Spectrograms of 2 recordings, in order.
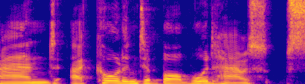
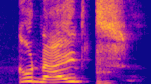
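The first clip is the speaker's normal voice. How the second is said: sarcastic, mocking jeer, pitched very high; 14 semitones higher than usual. Retelling a story about a demon, the speaker imitates its mocking voice. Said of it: "it was a merely mocking".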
